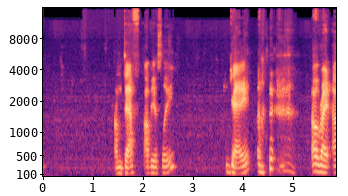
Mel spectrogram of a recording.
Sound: laughs

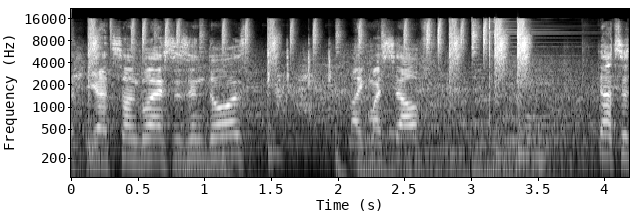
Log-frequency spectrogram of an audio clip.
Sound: clicking tongue

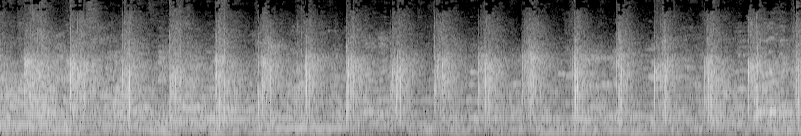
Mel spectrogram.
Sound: hand clapping

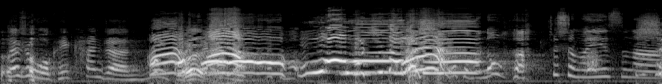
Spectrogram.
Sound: screaming

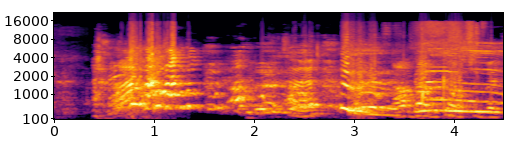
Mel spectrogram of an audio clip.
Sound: laughing their asses off

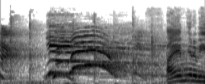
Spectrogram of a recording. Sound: all cheering

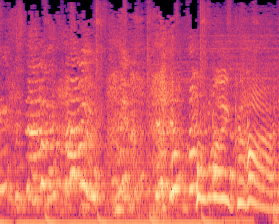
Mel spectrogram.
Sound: laughter

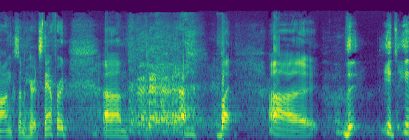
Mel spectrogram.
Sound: laughter

